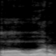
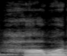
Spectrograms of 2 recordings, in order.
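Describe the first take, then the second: First: The word starts directly with a vowel. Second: The word starts with an h sound. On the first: The speaker calls it right. "इसको आवर बोलेंगे" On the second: The speaker calls it wrong. "हावर नहीं बोलिएगा"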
